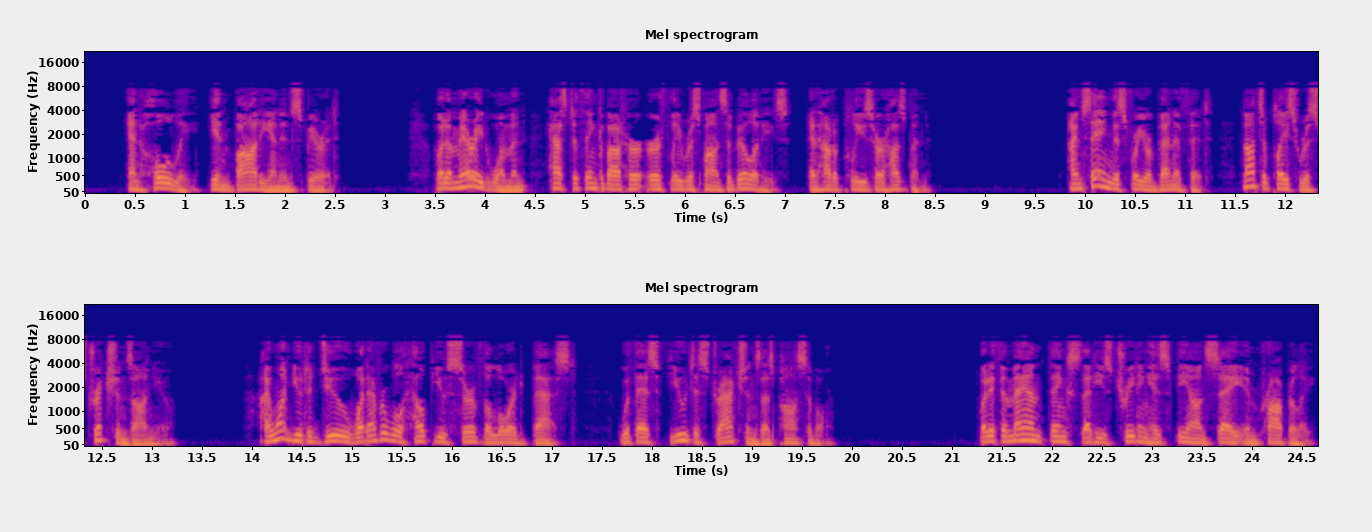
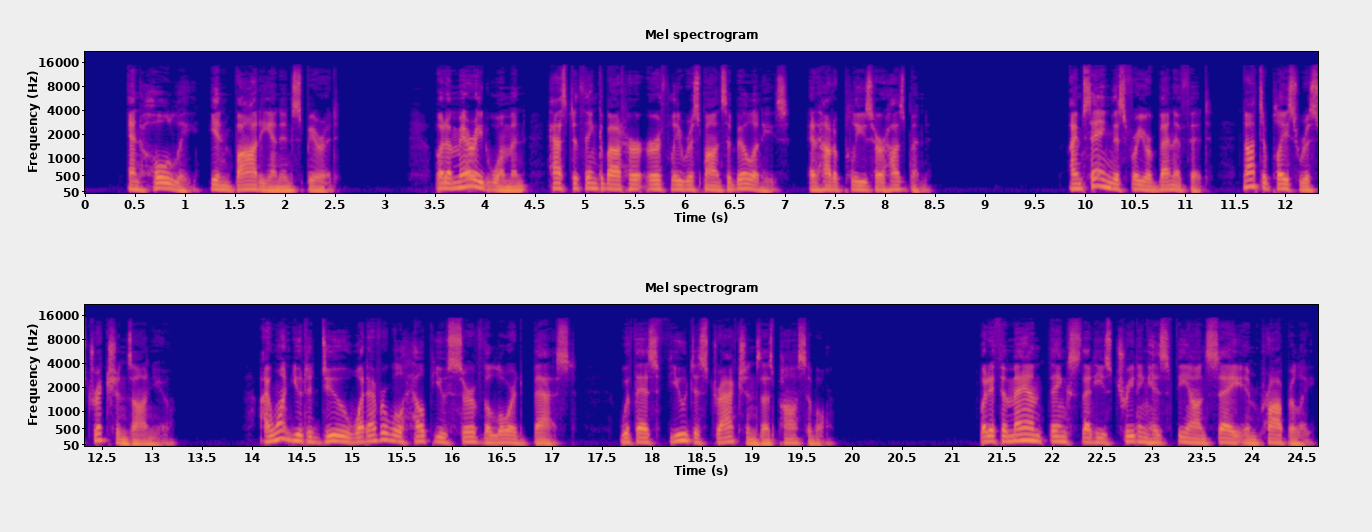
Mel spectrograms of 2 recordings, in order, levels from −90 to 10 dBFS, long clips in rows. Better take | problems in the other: second | garbled, watery; badly; nothing above 7.5 kHz

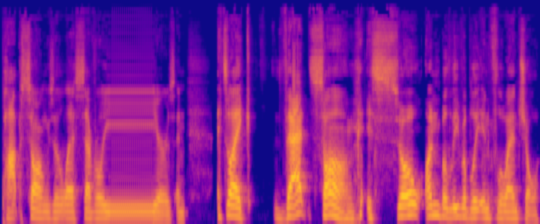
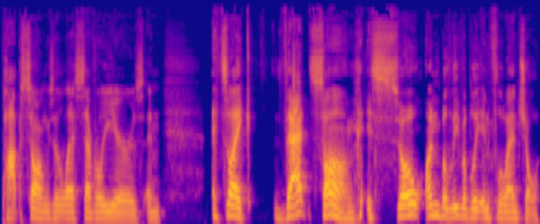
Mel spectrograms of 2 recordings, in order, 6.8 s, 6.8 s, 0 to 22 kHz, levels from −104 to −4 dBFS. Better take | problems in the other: second | audio freezing; at 1.5 s for 0.5 s

